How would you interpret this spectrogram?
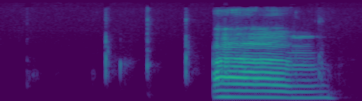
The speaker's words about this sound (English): The liver, I'm just typing out the question.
